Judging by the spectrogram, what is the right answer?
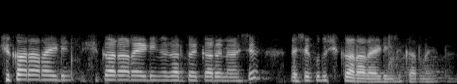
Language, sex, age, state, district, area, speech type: Kashmiri, male, 18-30, Jammu and Kashmir, Srinagar, urban, conversation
